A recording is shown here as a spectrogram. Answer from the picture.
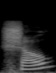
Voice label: "shou9", taiwanese Syllables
